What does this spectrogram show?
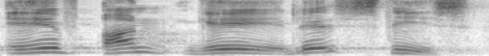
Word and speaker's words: evangelistis: And this is pronounced the V. Why? Because it's preceded by the E letter, and then evangelistis.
